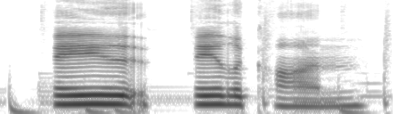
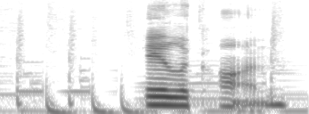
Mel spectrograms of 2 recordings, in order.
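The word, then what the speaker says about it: féileacán: Felt like it is Irish for the word butterfly, pronounced phalicon or phalicon.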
